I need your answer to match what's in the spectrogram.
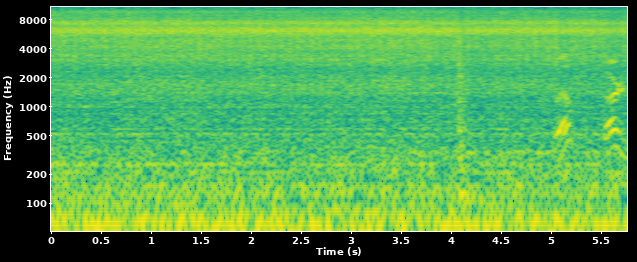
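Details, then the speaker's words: First start after Weber carburetor rebuild (new gaskets and O-rings for a top-plate fuel leak, float reset to factory level), air filter left off: engine catches straight away and settles into a steady, even idle with no misses, knocks or hunting. "we're gonna leave the filter off for a few minutes and then trying to start it up see if it needs any adjustments"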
